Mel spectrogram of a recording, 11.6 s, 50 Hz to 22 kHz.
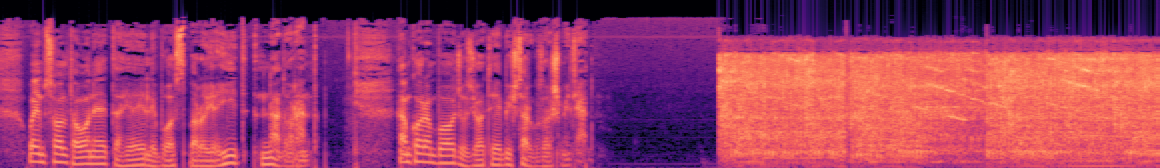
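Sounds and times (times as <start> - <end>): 
speech: 0.3 - 6.1
tailor's sewing machine whirring while sewing Eid clothes in Kabul: 7.2 - 11.5.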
